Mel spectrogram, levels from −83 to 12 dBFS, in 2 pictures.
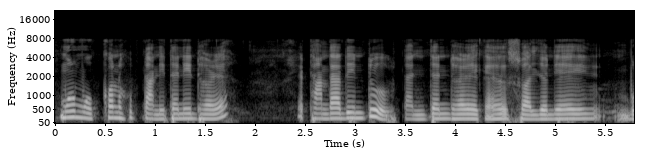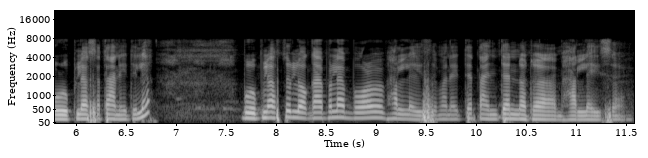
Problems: none marked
